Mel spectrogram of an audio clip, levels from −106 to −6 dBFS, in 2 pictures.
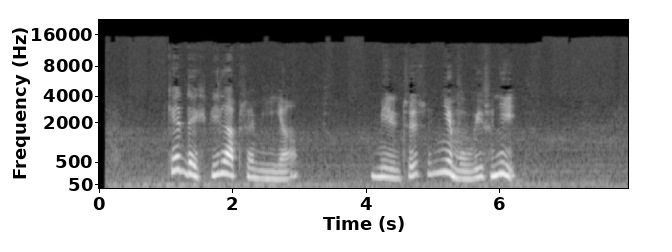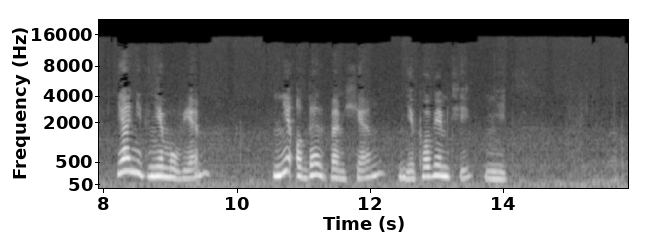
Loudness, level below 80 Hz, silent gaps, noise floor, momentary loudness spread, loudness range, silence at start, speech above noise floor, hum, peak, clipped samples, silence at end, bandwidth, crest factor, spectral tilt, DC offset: -21 LUFS; -46 dBFS; none; -45 dBFS; 15 LU; 4 LU; 0.1 s; 25 dB; none; -2 dBFS; under 0.1%; 0.05 s; 14.5 kHz; 20 dB; -7.5 dB/octave; under 0.1%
